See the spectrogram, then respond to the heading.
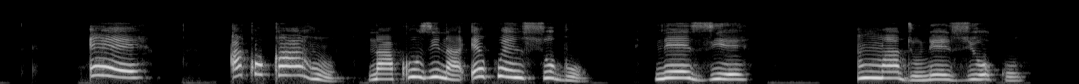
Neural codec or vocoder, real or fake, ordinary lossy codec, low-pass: codec, 16 kHz, 16 kbps, FunCodec, trained on LibriTTS, 50 frames a second; fake; none; 7.2 kHz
